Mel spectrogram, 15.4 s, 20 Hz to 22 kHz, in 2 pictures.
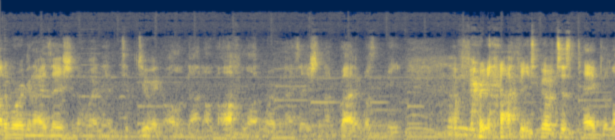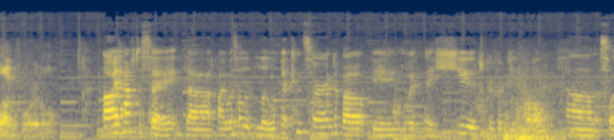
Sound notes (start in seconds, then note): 5.6 laughter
